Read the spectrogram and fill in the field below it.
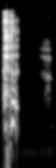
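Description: A single sharp, loud cough, followed by a brief quieter throat sound, then near silence.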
